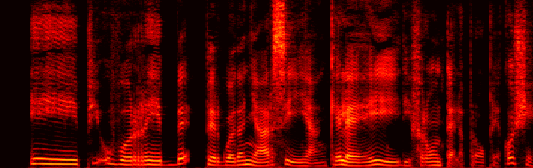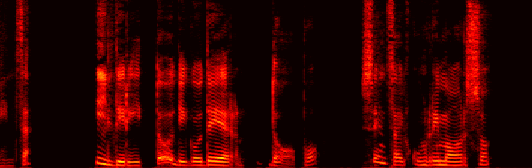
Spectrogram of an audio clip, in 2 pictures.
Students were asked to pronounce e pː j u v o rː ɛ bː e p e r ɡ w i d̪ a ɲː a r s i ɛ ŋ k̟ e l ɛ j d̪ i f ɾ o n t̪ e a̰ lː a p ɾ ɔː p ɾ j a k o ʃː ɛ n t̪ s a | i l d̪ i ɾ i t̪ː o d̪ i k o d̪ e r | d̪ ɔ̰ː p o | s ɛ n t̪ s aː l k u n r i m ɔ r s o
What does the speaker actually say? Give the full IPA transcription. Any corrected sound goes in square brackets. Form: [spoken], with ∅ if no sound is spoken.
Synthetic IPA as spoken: e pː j u v o rː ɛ bː e p e r ɡ w [a] d̪ a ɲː a r s i [a] ŋ k̟ e l ɛ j d̪ i f ɾ o n t̪ e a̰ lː a p ɾ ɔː p ɾ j a k o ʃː ɛ n t̪ s a | i l d̪ i ɾ i t̪ː o d̪ i [ɡ] o d̪ e r | d̪ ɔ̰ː p o | s ɛ n t̪ s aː l k u n r i m ɔ r s o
